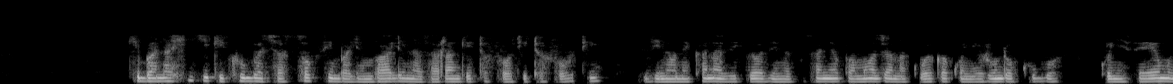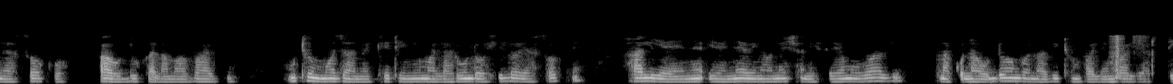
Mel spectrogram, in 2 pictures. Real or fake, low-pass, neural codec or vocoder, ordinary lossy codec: real; 7.2 kHz; none; AAC, 16 kbps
